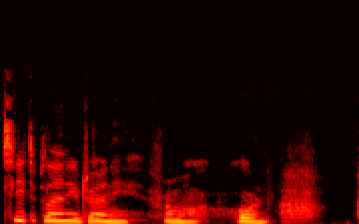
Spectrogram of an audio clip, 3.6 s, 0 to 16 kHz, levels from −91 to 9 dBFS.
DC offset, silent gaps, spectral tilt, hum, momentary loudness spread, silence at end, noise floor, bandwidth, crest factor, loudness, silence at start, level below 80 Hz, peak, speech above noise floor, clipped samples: under 0.1%; none; -4.5 dB/octave; none; 17 LU; 0.45 s; -59 dBFS; 9.2 kHz; 16 dB; -32 LUFS; 0.05 s; -74 dBFS; -16 dBFS; 29 dB; under 0.1%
